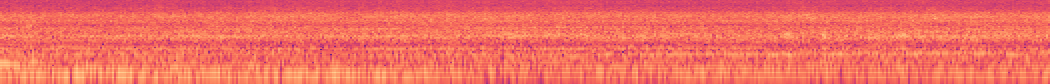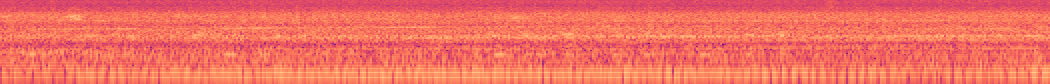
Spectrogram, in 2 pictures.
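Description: Diesel railcar heard from inside the passenger cabin while under way: a steady low engine drone with the running noise of the train.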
